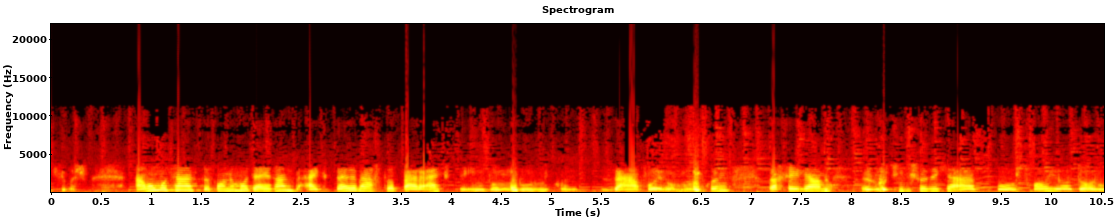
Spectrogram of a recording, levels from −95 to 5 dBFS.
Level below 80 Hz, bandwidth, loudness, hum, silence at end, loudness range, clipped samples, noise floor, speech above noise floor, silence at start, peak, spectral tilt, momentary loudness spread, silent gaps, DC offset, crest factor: -46 dBFS; 10.5 kHz; -15 LUFS; none; 0 s; 2 LU; 0.2%; -35 dBFS; 21 dB; 0.1 s; 0 dBFS; -6 dB/octave; 11 LU; none; under 0.1%; 14 dB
